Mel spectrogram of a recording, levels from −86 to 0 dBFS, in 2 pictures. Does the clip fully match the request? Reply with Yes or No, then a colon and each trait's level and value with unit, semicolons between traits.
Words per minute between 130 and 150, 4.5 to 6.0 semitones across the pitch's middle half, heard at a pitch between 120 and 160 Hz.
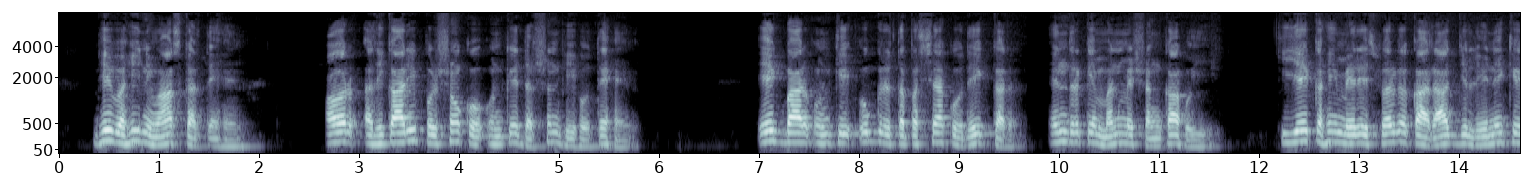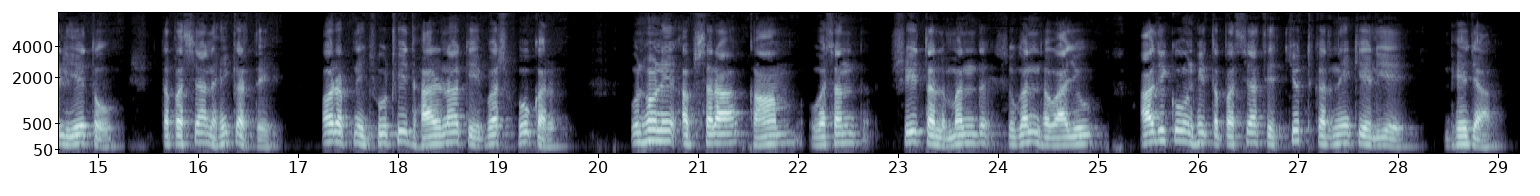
Yes: average, 135 wpm; average, 5.1 semitones; medium, 140 Hz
